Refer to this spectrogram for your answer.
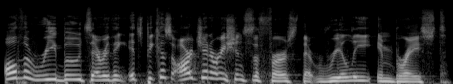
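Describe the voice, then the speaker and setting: A man in his forties co-hosting a podcast in casual chat, animated and fond of acting out quoted voices. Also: sits high, a little fast. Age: 40s. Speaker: podcast co-host.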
